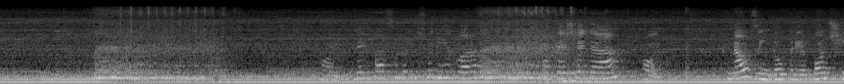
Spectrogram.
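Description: A sewing machine stitches bias binding along the edge of a child's puffed-sleeve blouse, a steady fast mechanical hum and whir running continuously while someone talks over it.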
